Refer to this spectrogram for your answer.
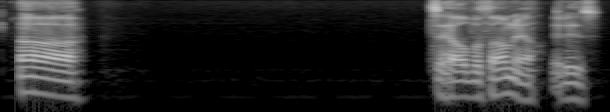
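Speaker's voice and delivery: ordinary talk, nothing marked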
